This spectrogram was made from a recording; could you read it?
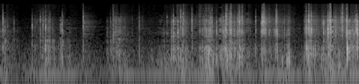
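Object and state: Kraft paper bag.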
